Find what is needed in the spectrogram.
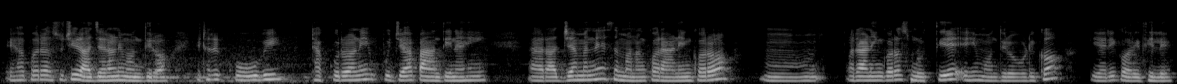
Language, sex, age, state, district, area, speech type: Odia, female, 18-30, Odisha, Khordha, rural, spontaneous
